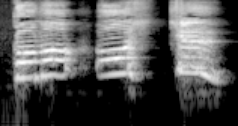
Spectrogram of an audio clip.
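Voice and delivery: very high, slow, loud sobbing; wailing outrage. Acted. Girlfriend outraged at his love for Bulma, slow crying wail.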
